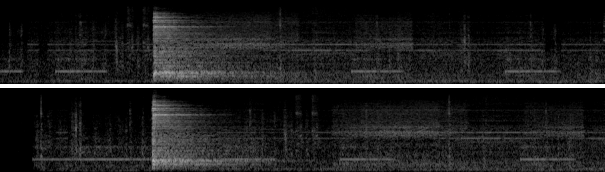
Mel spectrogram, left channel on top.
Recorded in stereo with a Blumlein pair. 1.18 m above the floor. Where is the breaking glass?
45° right, 3.5 m.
